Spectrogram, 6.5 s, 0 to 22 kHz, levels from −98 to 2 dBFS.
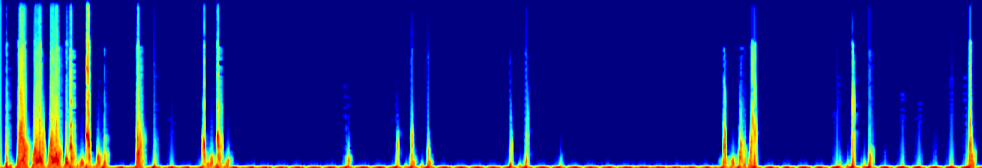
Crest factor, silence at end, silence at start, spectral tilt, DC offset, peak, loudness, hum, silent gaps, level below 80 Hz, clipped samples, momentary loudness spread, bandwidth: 12 dB; 0 s; 0 s; -4.5 dB/octave; 10%; 0 dBFS; -14 LUFS; none; none; -12 dBFS; 0.9%; 11 LU; 16.5 kHz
